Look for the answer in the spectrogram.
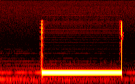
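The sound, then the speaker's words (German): A single steady electronic telephone tone during a phone call to a family judge sounds for about one second, loud, starting and stopping with sharp clicks over a faint low background hum. “Ich telefoniere mit einer Familienrichterin, die Polygraphentests für ein geeignetes Werkzeug in Verfahren hält.”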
